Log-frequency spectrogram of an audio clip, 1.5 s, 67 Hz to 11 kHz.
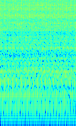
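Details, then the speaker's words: Stuart triple expansion model steam engine on about 40 psi air, fed to the high-pressure cylinder, after modifying the low-pressure cylinder's eccentric sheave and a final valve-gear adjustment: quick, evenly spaced exhaust beats, the same power and sound in both directions; running even. "the engine runs exactly the same way in both directions with exactly the same amount of power according to my finger on the flywheel and when i reverse the valve gear as you can see it sounds the same"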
